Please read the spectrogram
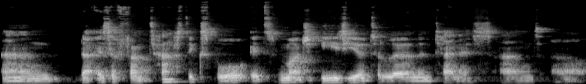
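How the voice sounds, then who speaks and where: The speech goes at a very slow pace, with hardly any pauses. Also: man. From England. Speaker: tennis coach. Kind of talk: podcast interview. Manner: hesitant, many fillers and repetitions.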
